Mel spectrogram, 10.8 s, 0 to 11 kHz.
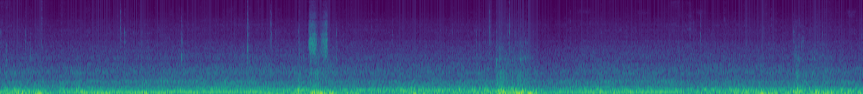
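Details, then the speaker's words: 2012 Peugeot 308 1.6 driving after underbody repair; right-side knocking and rubbing noises gone after the Z-rod was replaced. Steady low road rumble, no rubbing or clunks over bumps; normal quiet suspension. "o hepsini kaynağı zehir olmuş z-rot değişti sürtme sesi de gitti log-log ses de gitti"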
